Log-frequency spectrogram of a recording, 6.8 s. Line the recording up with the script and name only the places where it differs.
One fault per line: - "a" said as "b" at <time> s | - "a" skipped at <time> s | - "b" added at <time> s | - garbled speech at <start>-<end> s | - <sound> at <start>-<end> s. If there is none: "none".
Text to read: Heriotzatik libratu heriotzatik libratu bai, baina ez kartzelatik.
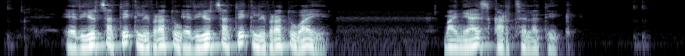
none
